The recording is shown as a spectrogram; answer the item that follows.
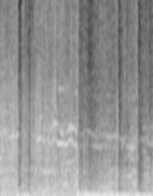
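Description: Aerial fireworks shells bursting, with a sharp bang about a second in.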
